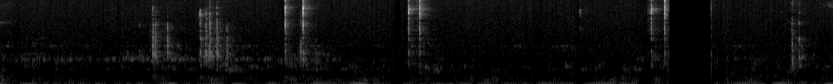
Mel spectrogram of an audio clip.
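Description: Near silence with a few faint, short clicks about two, three and five seconds in; just after five seconds the sound cuts out completely for a moment.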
